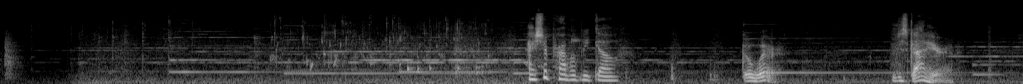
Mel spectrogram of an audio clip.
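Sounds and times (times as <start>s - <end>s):
vodka poured into a glass: 2.6s - 5.3s
speech: 5.3s - 6.4s, 7.4s - 7.9s, 8.9s - 9.6s.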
